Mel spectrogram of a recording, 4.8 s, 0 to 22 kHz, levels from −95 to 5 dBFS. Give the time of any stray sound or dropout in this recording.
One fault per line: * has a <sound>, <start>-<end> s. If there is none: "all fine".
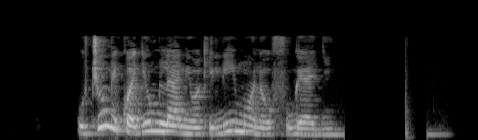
* has a thud, 4.0-4.2 s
